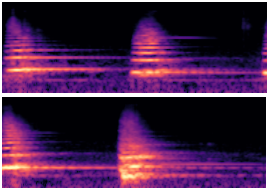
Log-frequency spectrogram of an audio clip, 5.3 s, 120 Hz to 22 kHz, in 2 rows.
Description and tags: Metal Rub 3
Rubbing a wet nickel grate in my shower, recorded with a Zoom H2 using the internal mics.
resonant, nickel, rub, metal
